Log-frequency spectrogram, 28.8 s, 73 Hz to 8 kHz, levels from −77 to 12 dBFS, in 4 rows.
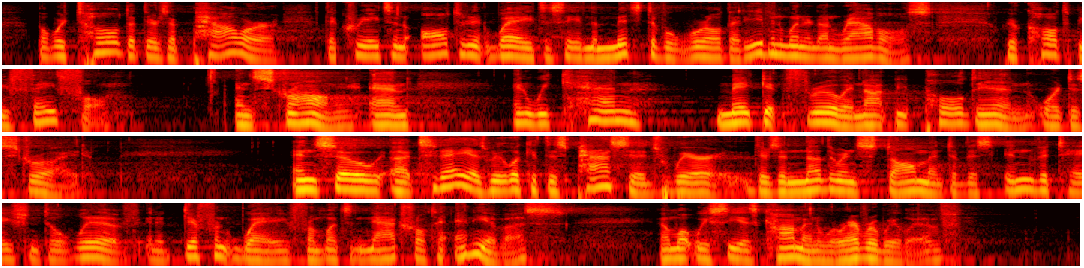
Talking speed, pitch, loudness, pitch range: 180 wpm, 135 Hz, -24 LUFS, 125-150 Hz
